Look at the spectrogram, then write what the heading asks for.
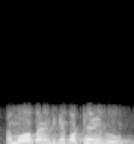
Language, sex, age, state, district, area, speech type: Odia, female, 60+, Odisha, Dhenkanal, rural, conversation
